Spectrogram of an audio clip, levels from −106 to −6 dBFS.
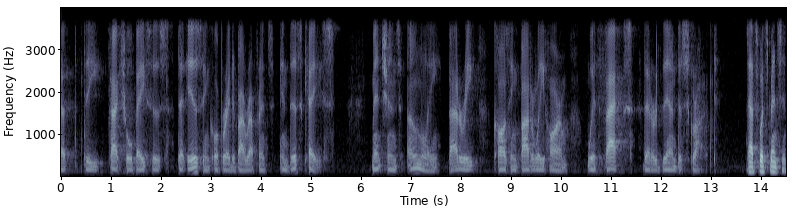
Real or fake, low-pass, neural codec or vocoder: real; 3.6 kHz; none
